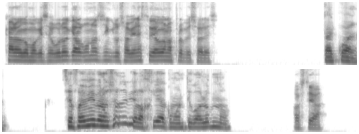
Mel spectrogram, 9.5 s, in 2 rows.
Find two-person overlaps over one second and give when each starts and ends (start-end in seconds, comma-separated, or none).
none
